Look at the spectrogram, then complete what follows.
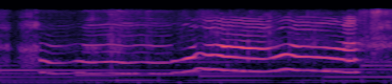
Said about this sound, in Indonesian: Suatu hari, bayi kecil merasa panas dan dia menangis.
